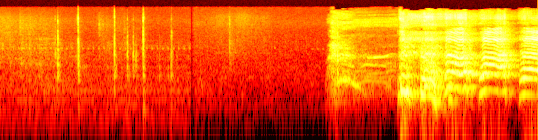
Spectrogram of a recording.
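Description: A few faint clicks, then a short gap, then a boy laughing loudly from about three seconds in.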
